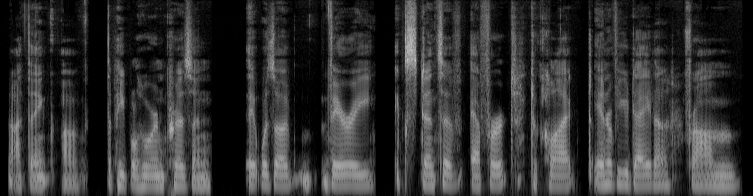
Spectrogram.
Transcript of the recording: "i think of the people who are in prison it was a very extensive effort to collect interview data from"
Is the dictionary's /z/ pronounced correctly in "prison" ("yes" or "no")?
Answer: yes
